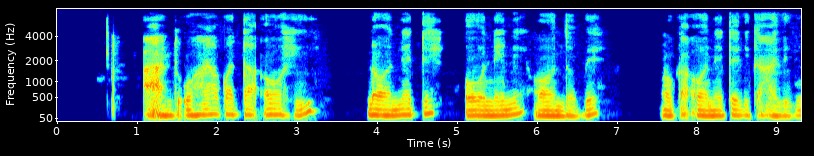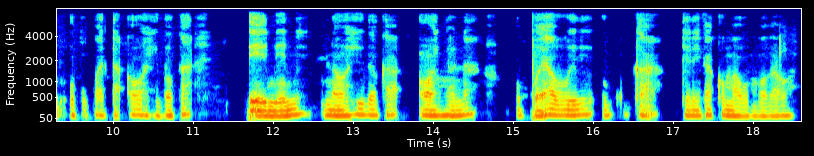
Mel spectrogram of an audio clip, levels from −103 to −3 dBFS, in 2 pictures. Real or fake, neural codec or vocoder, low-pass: fake; codec, 16 kHz, 4 kbps, FreqCodec, larger model; 7.2 kHz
